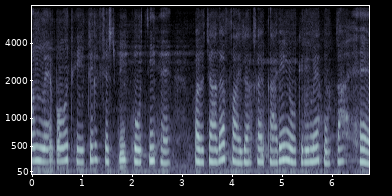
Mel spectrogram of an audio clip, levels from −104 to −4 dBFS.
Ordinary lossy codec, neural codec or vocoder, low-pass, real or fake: none; codec, 16 kHz, 16 kbps, FreqCodec, smaller model; none; fake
